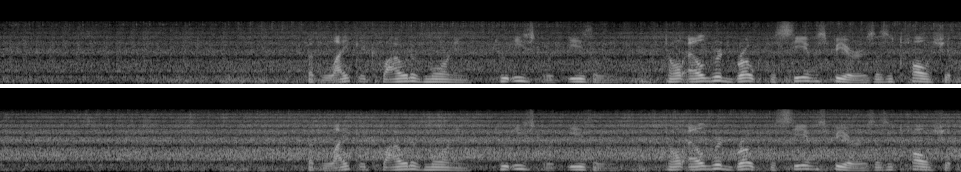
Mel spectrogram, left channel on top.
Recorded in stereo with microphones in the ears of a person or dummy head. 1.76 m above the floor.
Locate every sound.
0.0 s running water: 40° right (ahead or behind)
3.1 s a man speaking: 5° right (ahead or behind)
